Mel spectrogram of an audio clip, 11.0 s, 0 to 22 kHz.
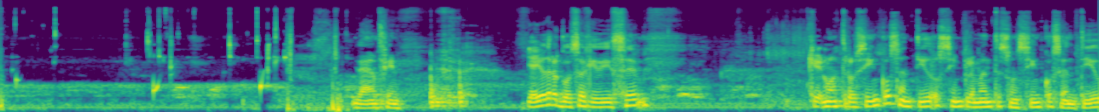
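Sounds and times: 
small squishy splashes: 0.0s - 3.0s
soft wet drips: 0.0s - 3.0s
coffee sloshing and swirling inside a turned cup: 0.0s - 3.5s
speech: 3.2s - 6.8s, 8.1s - 10.9s.

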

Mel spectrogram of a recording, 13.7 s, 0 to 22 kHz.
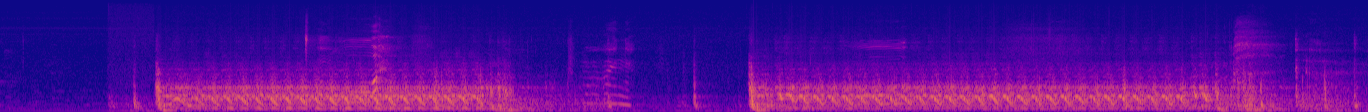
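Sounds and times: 
car engine cranking without catching: 1.3s - 5.8s, 7.5s - 13.6s.

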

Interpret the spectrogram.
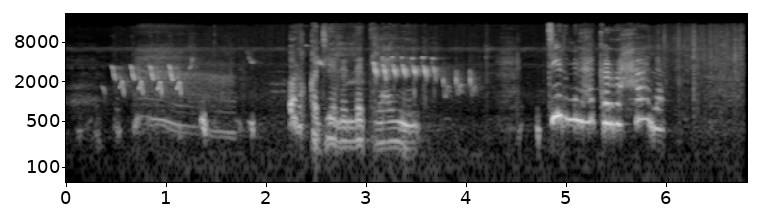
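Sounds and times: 
small bird chirping: 0.1s - 5.0s
speech: 2.6s - 3.8s, 4.9s - 6.1s.

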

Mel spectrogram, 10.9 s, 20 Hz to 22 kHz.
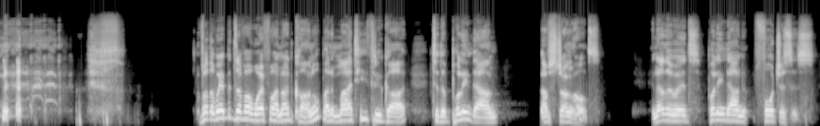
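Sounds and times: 
speech: 0.0s - 0.4s, 2.7s - 8.0s, 8.7s - 10.9s
laughter: 0.0s - 1.6s
short breathy vocal sound: 1.0s - 1.7s.

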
